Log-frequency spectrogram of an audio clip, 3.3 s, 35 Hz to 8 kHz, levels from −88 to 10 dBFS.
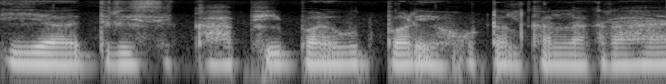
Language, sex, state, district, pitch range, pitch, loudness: Hindi, male, Jharkhand, Deoghar, 125-130 Hz, 130 Hz, -20 LUFS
